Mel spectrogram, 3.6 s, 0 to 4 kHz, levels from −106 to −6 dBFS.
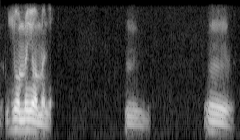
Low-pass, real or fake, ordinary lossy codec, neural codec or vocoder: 3.6 kHz; real; none; none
